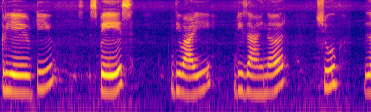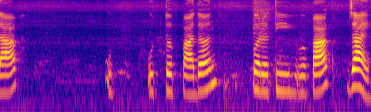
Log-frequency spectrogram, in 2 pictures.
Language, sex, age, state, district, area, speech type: Goan Konkani, female, 30-45, Goa, Murmgao, rural, read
